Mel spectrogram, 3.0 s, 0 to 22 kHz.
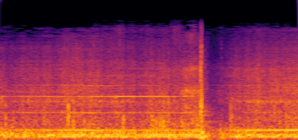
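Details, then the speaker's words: Cold start at about 35°F after sitting overnight: smooth low hum at idle with barely any piston slap or tapping under wind noise, much quieter than the Malibu; running evenly. "not even slapping at all a little bit but not like the Malibu where you can hear from inside the cab"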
